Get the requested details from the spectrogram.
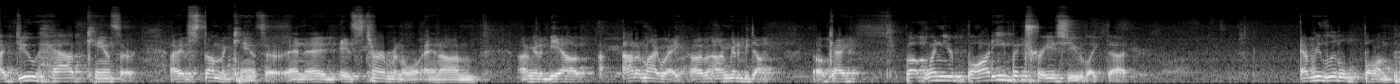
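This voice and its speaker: A man's voice: mid-range voice, darkish tone, slight background noise. A man doing a stand-up comedy set on a club stage, rambling and crude, often laughing at his own jokes. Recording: echoey club room.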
